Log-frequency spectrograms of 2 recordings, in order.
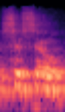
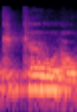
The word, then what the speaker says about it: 키케로: 로마의 정치가였고 유명한 철학가이기도 했던 시세로, 키케로라고 발음하게.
